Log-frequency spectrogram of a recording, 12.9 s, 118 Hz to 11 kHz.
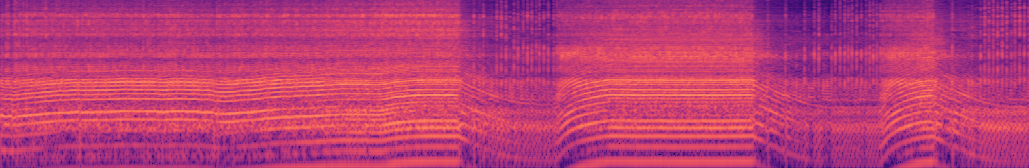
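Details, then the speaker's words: Echo ES2400 leaf blower two-stroke on a replacement HIPA copy carburetor (high-speed mixture screw only): high buzz revving up and sagging unevenly, hunting when throttle moves; carburetor out of tune. "so it does need a bit of a tune"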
